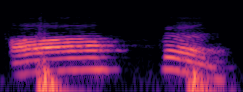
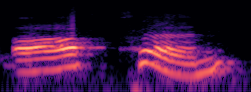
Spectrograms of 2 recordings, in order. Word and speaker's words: often: people do pronounce it off tin with a t sound but many people do not so that's why it's a red word because we often we often say often without that t sound so there you go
